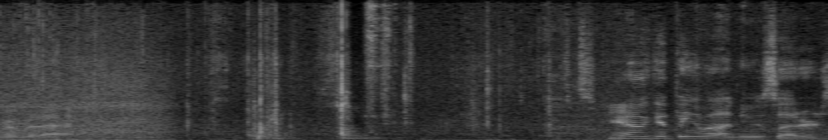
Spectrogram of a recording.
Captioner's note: car door opening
